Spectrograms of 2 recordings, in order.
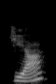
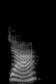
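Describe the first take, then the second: First: The i after g is pronounced. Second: The i after g is silent. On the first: The speaker calls it wrong. "and not gia" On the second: The speaker calls it right. "it's ja"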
